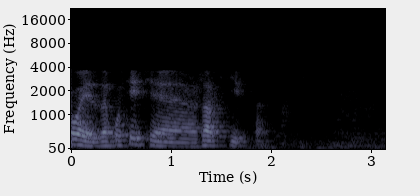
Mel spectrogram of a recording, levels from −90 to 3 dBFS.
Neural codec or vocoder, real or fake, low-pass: none; real; 3.6 kHz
